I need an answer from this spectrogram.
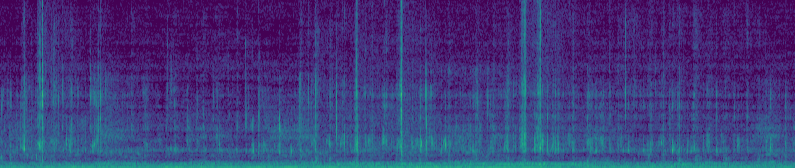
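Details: No animal call is heard; only crunchy chewing and scraping sounds over a steady low hum.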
